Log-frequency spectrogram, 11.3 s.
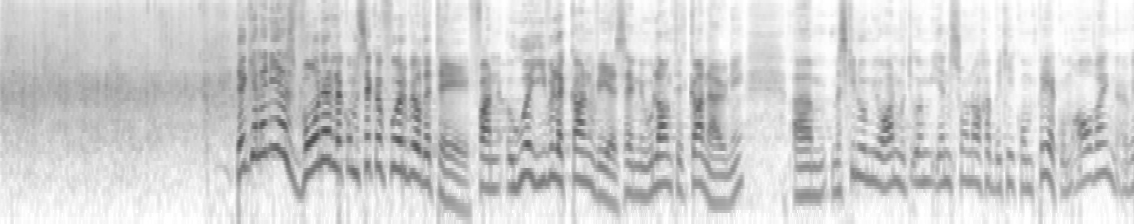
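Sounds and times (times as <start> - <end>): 
audience applause: 0.0 - 3.0
speech: 2.4 - 11.3.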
